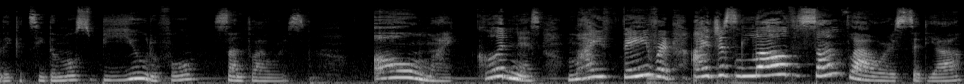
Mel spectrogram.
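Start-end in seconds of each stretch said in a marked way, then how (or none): 3.7-9.0 high, loud, drawn-out gush; gushing delight. A narrator's reading. Ya seeing her favorite flowers, gushing delight. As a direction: squeal with love for them.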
